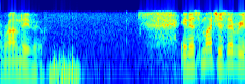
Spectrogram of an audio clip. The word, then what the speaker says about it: rendezvous: Z is silent in rendezvous.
